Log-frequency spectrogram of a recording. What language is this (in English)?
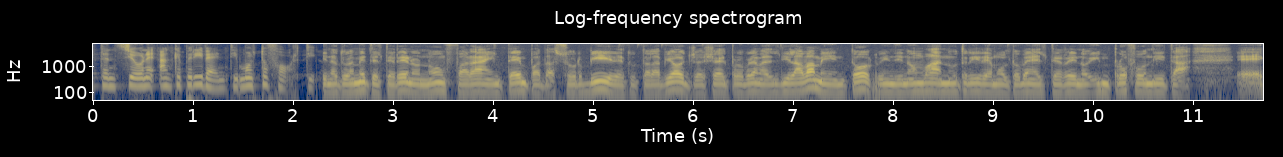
Italian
